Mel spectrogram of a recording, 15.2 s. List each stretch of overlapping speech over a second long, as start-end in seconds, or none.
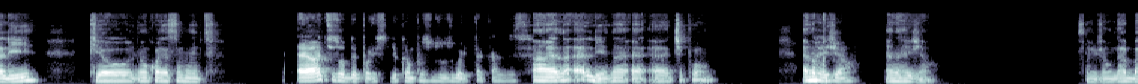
none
